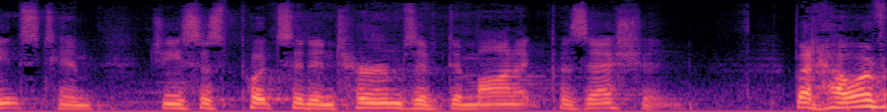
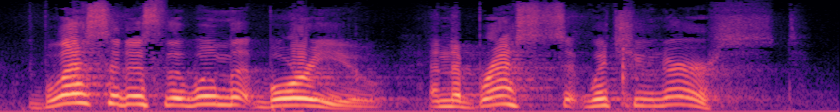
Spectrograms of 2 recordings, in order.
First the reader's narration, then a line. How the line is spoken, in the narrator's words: a woman in the crowd raised her voice and said to him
